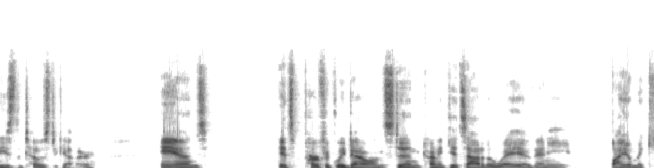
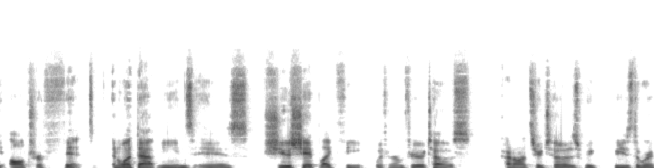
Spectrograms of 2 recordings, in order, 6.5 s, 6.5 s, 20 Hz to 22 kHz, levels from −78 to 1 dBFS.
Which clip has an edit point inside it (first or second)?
second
